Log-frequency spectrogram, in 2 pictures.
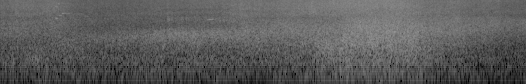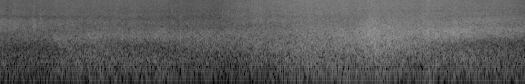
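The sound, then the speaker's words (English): Gentle ocean waves roll in and break on the shore in slow, steady swells, two broad surges rising and fading over a constant soft wash of surf, with no voices. “As you listen to the gentle rhythm of the waves, begin to notice the rhythm of your breath.”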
